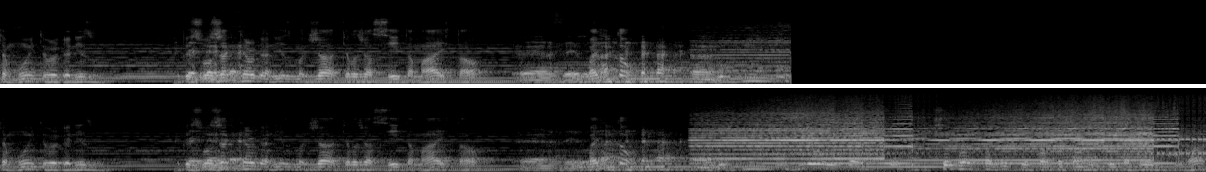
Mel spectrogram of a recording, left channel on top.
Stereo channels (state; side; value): drops out; left; at 8.0 s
